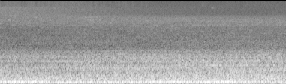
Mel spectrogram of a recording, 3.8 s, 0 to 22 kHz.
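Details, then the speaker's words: 2004 Volvo truck that sat idle for six years runs with a deep, even diesel drone, no knocks, misses or rattles; engine sounds healthy. "that engine sounds good it's actually blowing cold air I kid you not"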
